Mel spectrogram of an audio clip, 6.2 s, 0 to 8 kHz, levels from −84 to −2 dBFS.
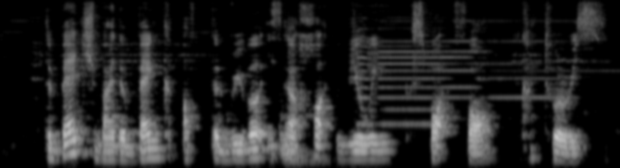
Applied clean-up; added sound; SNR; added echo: classical method Wiener filter.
